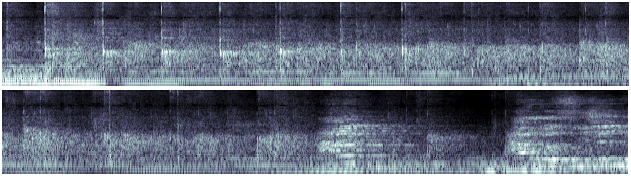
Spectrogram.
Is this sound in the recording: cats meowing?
no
